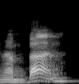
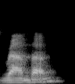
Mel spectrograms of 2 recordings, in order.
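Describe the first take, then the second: First: Ramban with the second syllable, ban, stressed; stress on last syllable. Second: Rambam with the first syllable, Ram, stressed. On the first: Teacher showing students how to tell the names apart, last-syllable stress on Ramban. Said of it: "which syllable you emphasize". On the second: Teacher showing students how to tell the names apart, first-syllable stress on Rambam. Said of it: "put the emphasis on the first syllable". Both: Shown as a demonstration.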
